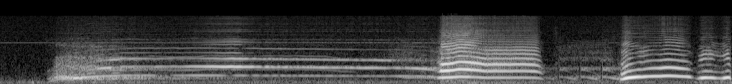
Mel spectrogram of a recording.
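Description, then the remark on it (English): A dog howls in a long, drawn-out note, then lets out louder, wavering whines and yowls in short bursts, fairly loud, with no talking. “I'm being attacked by a dog.”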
